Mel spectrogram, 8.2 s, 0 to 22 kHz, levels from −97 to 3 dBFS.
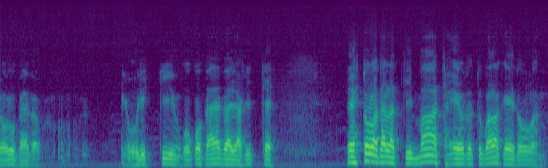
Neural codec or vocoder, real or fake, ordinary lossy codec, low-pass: vocoder, 44.1 kHz, 128 mel bands, Pupu-Vocoder; fake; none; 19.8 kHz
